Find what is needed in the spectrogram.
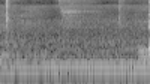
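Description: A steady low motor hum, fairly loud, like an engine running nearby; a word of speech starts right at the end.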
